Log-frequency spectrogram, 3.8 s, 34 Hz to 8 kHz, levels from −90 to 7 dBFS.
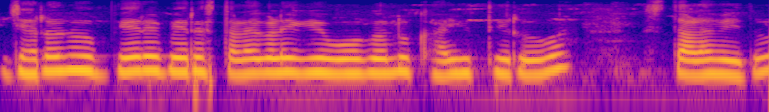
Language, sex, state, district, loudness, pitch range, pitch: Kannada, female, Karnataka, Bangalore, -13 LUFS, 220-245 Hz, 230 Hz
